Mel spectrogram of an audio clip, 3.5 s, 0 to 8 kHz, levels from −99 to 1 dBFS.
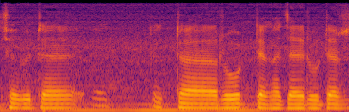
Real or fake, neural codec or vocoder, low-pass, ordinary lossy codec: fake; autoencoder, 48 kHz, 128 numbers a frame, DAC-VAE, trained on Japanese speech; 7.2 kHz; none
